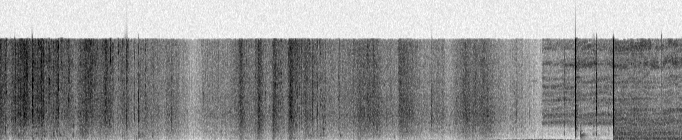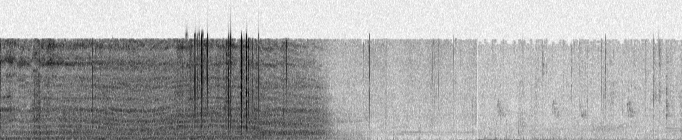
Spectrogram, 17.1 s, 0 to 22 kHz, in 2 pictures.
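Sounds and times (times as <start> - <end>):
charcoal clattering in a grill: 0.0 - 6.3
sharp clicks: 7.0 - 17.0
blowtorch roaring: 7.6 - 13.2.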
